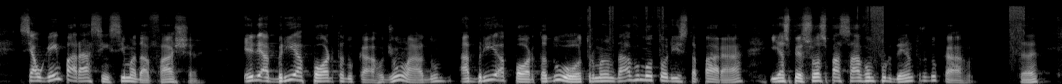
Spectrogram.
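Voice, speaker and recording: In an unremarkable speaking voice, someone talks at a fairly quick pace with lively intonation, the sound dry and close with no echo and the recording very clean over a silent background. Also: man. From Brazil, São Paulo city. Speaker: panel moderator. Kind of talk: panel discussion.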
